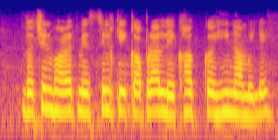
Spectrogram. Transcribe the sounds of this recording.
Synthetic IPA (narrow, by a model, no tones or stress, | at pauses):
d̪ɐkʃʰɪnbʱaːɾət̪mẽsɪlkekɐpɽaleːkʰakːɐɦĩnamɪleː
